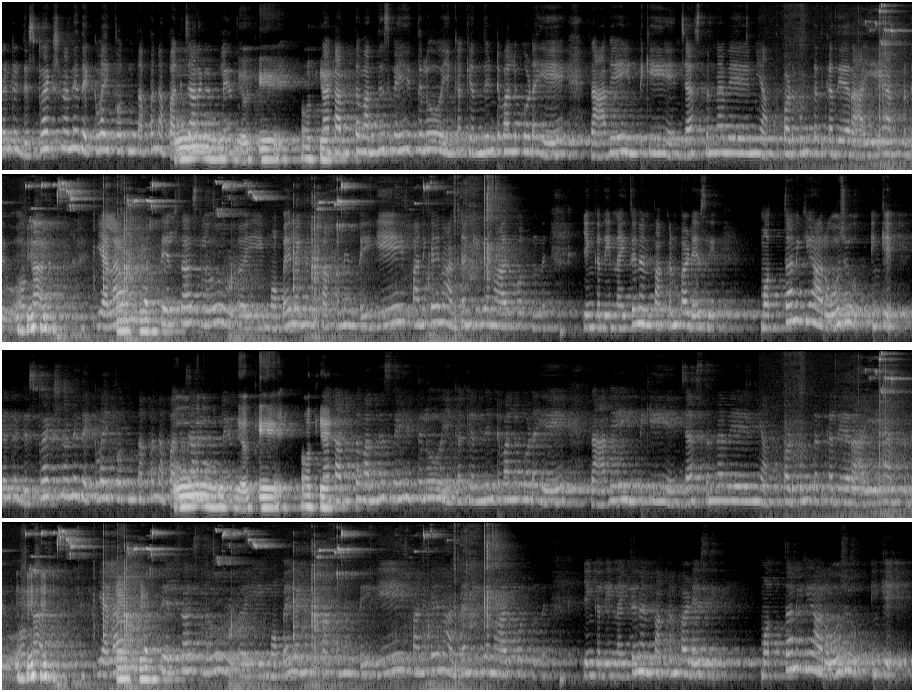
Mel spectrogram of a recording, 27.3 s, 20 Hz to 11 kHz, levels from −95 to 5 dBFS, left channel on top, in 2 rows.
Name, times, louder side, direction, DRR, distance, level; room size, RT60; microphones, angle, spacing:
voice 1, 0.0-3.6 4.8-14.4 15.1-21.8 22.4-24.4 25.0-27.0, left 2 dB, 65° left, 5 dB, 2.4 m, -30 dB
voice 2, 2.6-5.0 13.8-14.4 15.4-16.0, right 2 dB, 35° right, 10 dB, 0.6 m, -22 dB
Squeak, 11.7-12.0 12.4-13.6 13.9-16.1 16.6-17.7 18.0-19.0 19.5-21.0, equal, ahead, 2.1 m, -35 dB
29.5 x 15.0 x 9.0 m, 2.4 s
head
